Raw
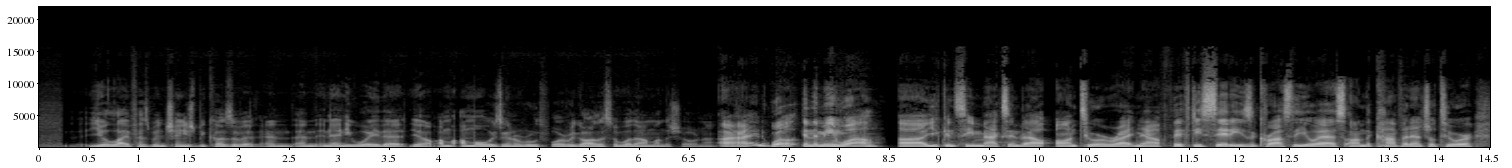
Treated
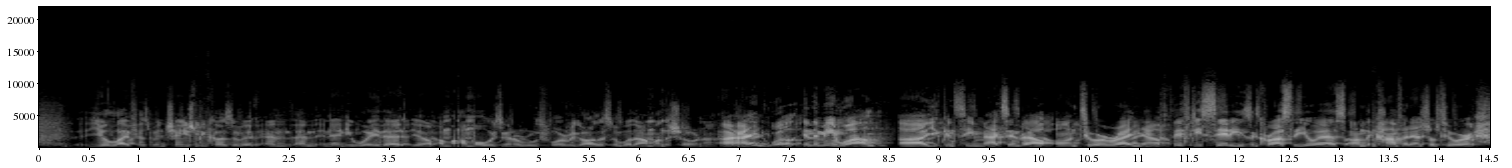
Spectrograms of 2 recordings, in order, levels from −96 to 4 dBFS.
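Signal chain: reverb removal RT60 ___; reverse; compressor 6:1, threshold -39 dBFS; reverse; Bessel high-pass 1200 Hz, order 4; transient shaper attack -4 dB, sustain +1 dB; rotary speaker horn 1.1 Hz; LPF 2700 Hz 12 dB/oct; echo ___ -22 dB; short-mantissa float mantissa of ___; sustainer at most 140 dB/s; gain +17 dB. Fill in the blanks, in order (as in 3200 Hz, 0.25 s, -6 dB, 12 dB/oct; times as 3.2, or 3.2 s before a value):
0.53 s, 0.11 s, 8-bit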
